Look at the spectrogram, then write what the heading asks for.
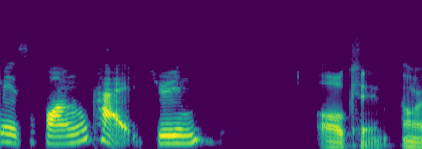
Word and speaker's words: Huang Kai-Chun: My Chinese name is Huang Kai-Chun.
